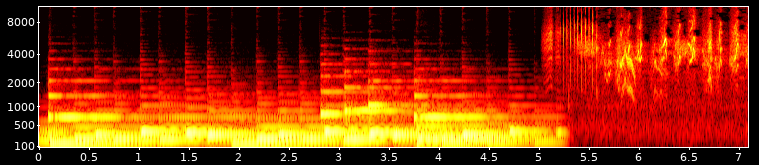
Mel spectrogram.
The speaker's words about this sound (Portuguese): Foi quando ela ouviu um canto lindo. Piu, piu, piu, piu, piu. Olá, seu passarinho, bom dia.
